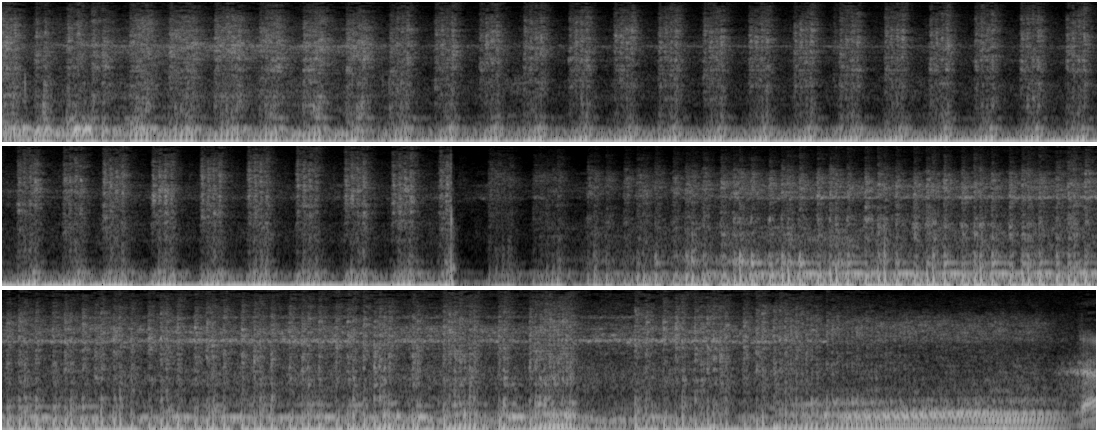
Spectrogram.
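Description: A car engine fitted with a multipoint fuel injection conversion runs loud and steady through an open exhaust, its rapid pulsing idle continuous with a brief dip midway.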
